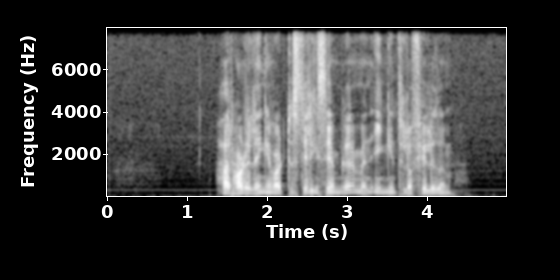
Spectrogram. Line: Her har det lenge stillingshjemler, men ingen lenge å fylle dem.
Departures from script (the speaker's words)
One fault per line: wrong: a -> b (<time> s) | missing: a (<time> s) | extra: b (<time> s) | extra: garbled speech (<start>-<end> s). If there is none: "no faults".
extra: vært (2.1 s)
wrong: lenge -> til (3.7 s)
